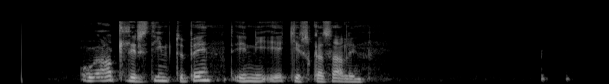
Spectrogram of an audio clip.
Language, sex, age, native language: Icelandic, male, 40-49, Icelandic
